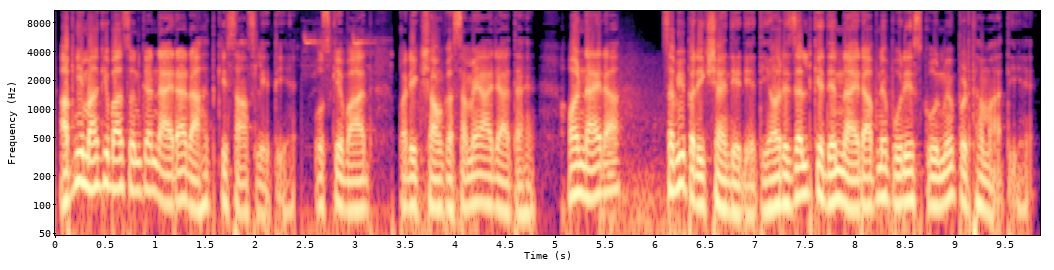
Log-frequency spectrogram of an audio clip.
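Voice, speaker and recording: A man's voice: fairly low pitch, lively intonation, a little fast, a little mellow, dry recording. A man reading a scripted story as its narrator.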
